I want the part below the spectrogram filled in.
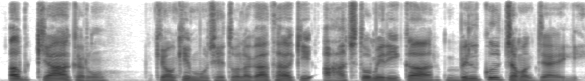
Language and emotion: Hindi, sad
